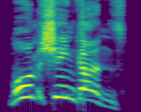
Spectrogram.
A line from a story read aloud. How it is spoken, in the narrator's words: Bill yelled to Tom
